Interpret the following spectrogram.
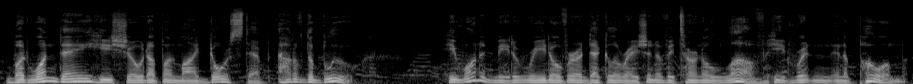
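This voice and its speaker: In a fan visual novel drama, a man plays a gentle, regretful middle-aged monk who serves as a mentor, speaking in a measured, reflective manner. His voice is low-pitched, and his mood is wry and reminiscent.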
